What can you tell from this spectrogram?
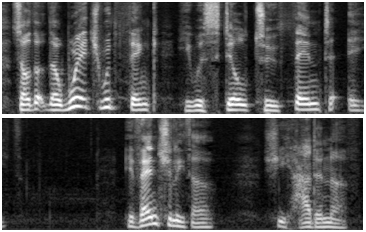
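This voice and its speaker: A man's voice: on the high side, dry recording, studio quality. A man reading a children's fairy tale aloud in a playful way with jokey asides. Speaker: storyteller.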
